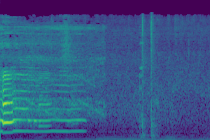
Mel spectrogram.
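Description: A Siberian Husky lets out a brief howl, a smooth, rich tone that starts a little higher, then holds level for under two seconds. After it fades, a quiet room remains with a couple of sharp clicks.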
